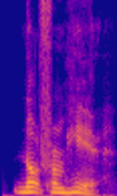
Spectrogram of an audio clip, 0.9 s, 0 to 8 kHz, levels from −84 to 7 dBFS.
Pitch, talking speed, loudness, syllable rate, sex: 165 Hz, 205 wpm, -17 LUFS, 6.7 syllables/s, male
